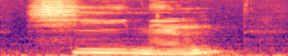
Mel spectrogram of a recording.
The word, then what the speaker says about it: Ximing: The artist name is Ximing. My dialect cannot distinguish the sound with or without the G, so you should pronounce it better than me.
